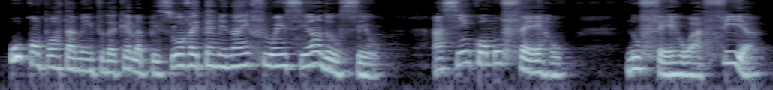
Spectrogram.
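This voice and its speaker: With a fairly low pitch and dark tone, this middle-aged Northeastern Brazilian woman from Piauí, speaking with a Pará accent, explains a Bible proverb conversationally. She goes over points repeatedly and often checks in with "né?".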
